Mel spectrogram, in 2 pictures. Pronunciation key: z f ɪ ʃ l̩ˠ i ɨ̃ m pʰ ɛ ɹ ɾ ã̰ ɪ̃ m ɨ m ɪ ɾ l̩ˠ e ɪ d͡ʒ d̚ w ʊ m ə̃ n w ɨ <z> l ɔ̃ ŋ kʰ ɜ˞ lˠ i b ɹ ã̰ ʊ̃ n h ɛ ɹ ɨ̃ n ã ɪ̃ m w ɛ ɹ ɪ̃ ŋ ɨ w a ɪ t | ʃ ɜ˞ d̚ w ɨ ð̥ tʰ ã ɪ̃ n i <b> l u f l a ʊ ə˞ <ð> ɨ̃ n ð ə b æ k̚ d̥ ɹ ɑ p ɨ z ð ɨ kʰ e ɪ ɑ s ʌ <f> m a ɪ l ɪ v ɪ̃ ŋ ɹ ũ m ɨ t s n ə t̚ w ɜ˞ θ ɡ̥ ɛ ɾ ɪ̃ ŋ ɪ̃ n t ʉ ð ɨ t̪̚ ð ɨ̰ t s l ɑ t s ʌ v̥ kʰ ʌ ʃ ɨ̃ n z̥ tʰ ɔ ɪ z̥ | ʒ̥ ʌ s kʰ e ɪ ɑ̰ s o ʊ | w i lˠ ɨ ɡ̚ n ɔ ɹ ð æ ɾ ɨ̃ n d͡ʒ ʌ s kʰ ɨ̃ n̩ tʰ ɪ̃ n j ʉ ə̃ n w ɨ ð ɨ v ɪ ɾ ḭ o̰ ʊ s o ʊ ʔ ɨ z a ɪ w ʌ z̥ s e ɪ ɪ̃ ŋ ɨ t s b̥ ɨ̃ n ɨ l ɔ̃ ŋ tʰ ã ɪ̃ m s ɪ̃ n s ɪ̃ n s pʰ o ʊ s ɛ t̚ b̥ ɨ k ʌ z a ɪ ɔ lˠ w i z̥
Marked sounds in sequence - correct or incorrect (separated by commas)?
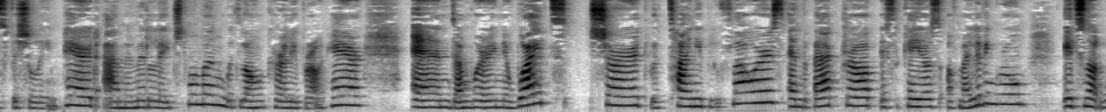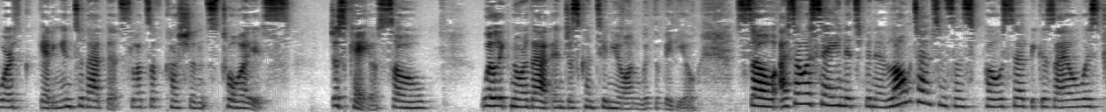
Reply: incorrect, correct, incorrect, incorrect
